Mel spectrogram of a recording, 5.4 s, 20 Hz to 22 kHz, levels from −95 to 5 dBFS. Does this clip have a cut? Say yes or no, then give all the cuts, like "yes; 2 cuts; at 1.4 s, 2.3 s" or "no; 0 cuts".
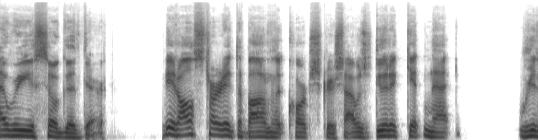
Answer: yes; 1 cut; at 1.6 s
